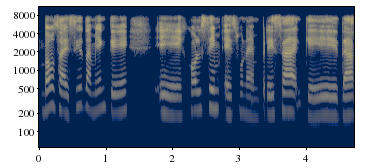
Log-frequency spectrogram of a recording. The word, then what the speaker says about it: Holcim: se pronuncia como J no se pronuncia es muda y le decimos hsim a ver Claudia sácame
